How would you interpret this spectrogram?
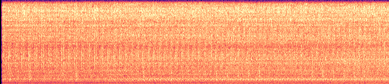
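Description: Air-cooled flat four idling with a loose, uneven tapping running through the low rumble; something's off, but the cause isn't clear yet.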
